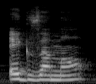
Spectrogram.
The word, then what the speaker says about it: examens: 2 petites d'exception et parfois EN se prononce un comme dans le mot examens ou moyen par exemple ce sont des exceptions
